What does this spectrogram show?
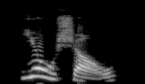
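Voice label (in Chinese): "右手" Mandarin Chinese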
